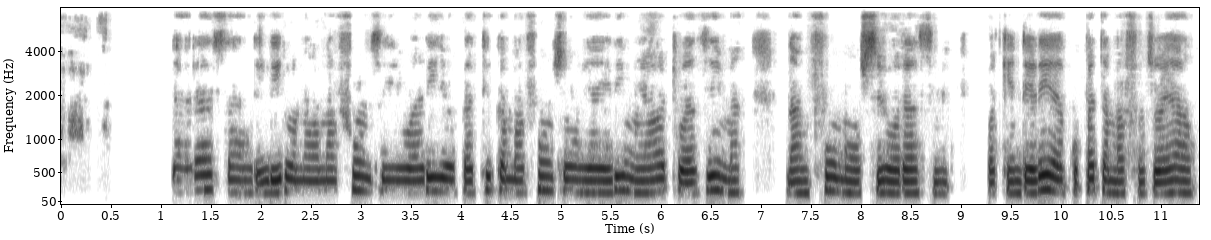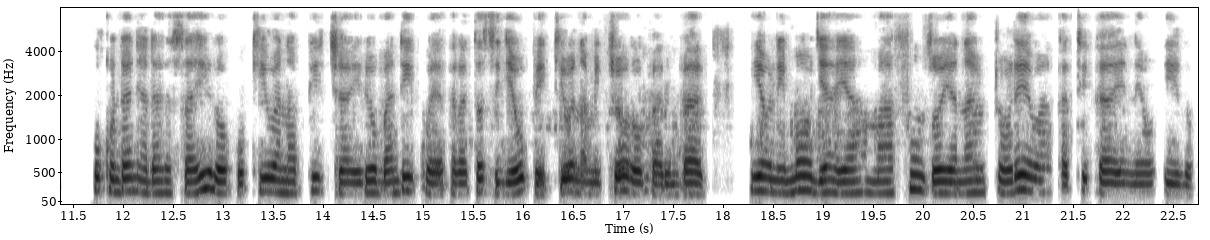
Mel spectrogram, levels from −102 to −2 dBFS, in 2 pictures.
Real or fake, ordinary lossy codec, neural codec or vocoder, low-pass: real; AAC, 48 kbps; none; 7.2 kHz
